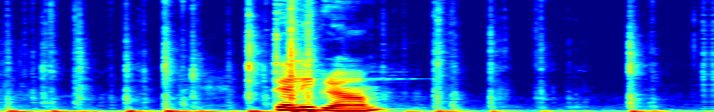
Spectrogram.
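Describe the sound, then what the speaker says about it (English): Quick, steady clicking of computer keys as a name is typed into a form, close and fairly soft, running under a voice that speaks briefly in the middle. "here I'm typing the name of workflow"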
